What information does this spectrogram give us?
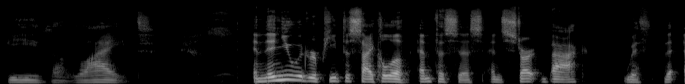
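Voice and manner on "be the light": slow, low mantra, lingering on "light"; stress on LIGHT. Shown as a demonstration. Teacher shows flowing mantra emphasis, stress on "light". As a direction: run gently into a long, drawn-out "light". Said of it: "then the and then the light".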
